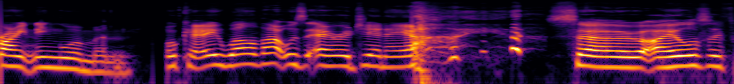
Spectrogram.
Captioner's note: laughs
